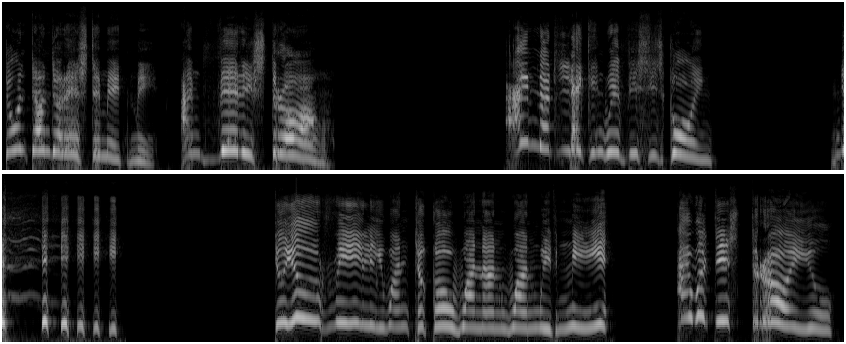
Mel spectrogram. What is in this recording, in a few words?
Character Voice; UT4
